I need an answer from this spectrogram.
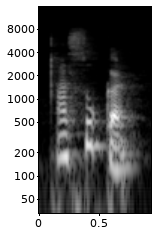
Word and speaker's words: açúcar: Por exemplo, ali a palavra açúcar. Açúcar termina com R. Quando é uma paroxítona que termina com R, vai acento. Açúcar. Qual é a sílaba mais forte? É o su.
